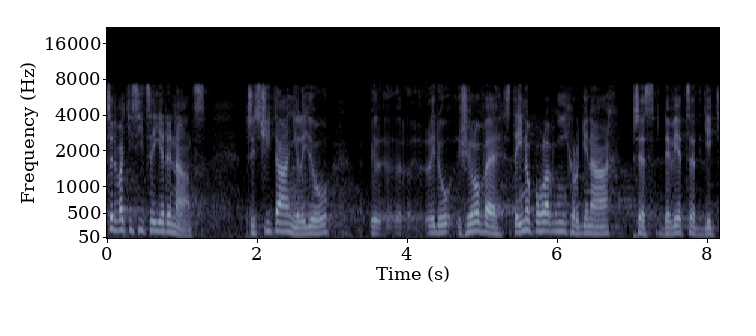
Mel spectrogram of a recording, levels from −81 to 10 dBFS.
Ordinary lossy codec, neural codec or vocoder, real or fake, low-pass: AAC, 64 kbps; none; real; 7.2 kHz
